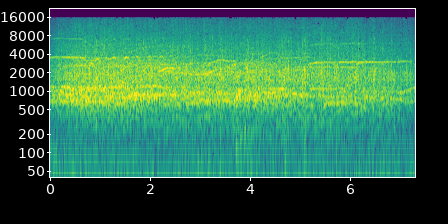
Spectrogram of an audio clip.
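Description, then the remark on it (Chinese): Steady applause sound effect from a crowd, played in on a radio show by the director at the host's request: a dense wash of many hands clapping at an even loudness for several seconds, tapering slightly at the end, with no voices over it. “要点掌声还费了这么大的劲儿，更何况还是向我们的导播要掌声，还没向各位要掌声呢。”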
